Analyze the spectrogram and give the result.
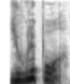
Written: julebord

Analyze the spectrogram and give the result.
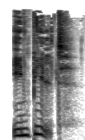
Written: indbildt

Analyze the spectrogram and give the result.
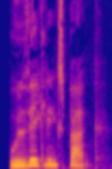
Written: udviklingsbank

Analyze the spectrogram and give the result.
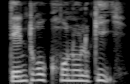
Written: dendrokronologi

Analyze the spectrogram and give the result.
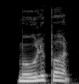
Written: målebånd

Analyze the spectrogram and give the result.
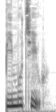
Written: bimotiv

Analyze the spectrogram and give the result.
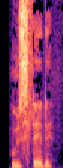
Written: UDSLETTES

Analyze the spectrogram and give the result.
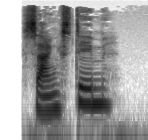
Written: sangstemme

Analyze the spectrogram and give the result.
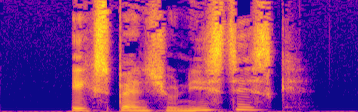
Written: ekspansionistisk

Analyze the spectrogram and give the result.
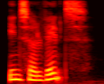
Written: insolvens

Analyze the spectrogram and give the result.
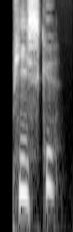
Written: pisk

